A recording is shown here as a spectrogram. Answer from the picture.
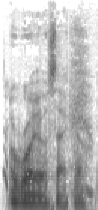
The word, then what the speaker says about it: Arroyo Seco: Arroyo Seco.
